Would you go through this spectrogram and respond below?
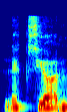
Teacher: Por ejemplo, cuando decimos lección, ¿no? Subimos la entonación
